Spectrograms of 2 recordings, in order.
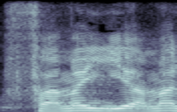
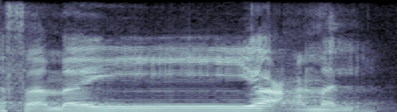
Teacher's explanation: dia tidak menggunnahkan, tidak memberikan sifat gunnah dua harokat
